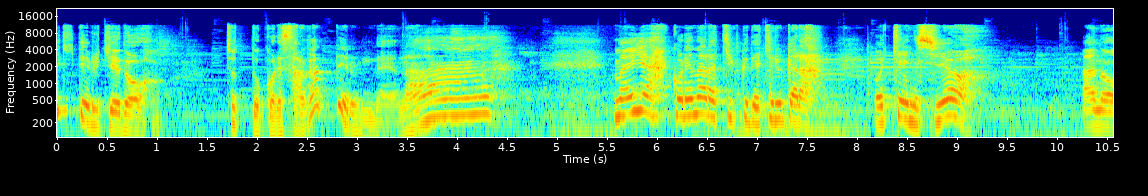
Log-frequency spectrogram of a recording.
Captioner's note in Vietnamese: cười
